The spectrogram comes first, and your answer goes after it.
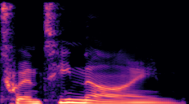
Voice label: announcements male

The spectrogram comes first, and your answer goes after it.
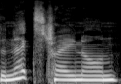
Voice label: announcements, female

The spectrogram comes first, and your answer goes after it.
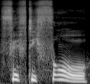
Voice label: announcements male

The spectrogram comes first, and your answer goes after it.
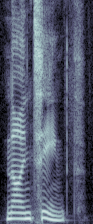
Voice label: announcements female

